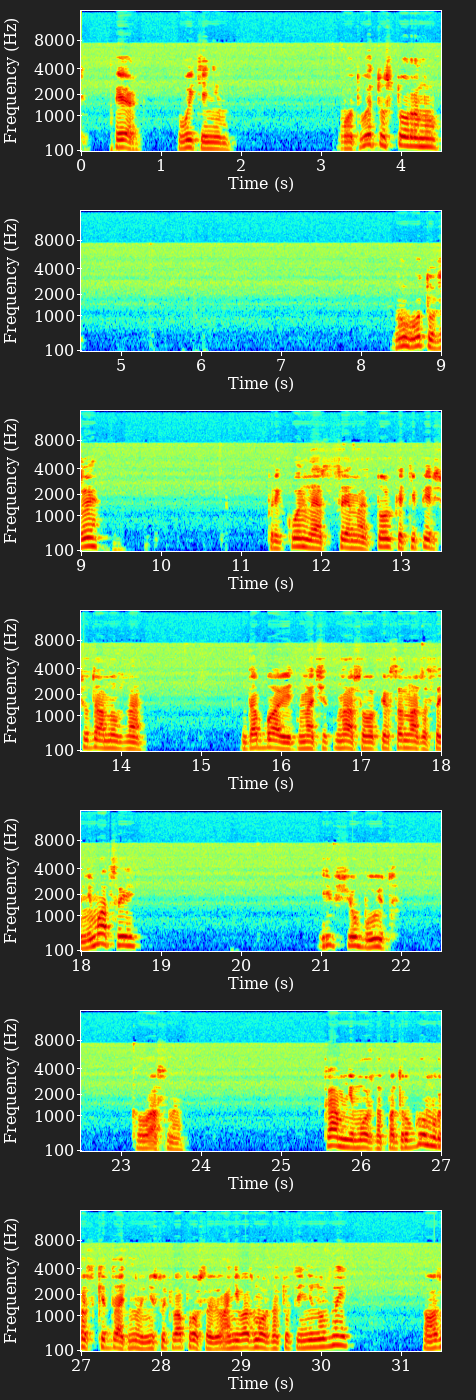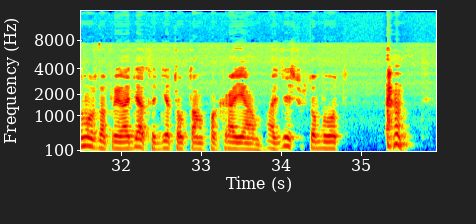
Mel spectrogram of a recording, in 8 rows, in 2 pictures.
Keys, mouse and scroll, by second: 3.2 click, 4.1-5.6 middle drag, 6.0 KP_0, 10.0-11.0 shift+middle drag, 12.2 click, 13.6-15.1 drag, 17.9-20.4 drag, 21.2-23.4 drag, 29.7-31.9 drag.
